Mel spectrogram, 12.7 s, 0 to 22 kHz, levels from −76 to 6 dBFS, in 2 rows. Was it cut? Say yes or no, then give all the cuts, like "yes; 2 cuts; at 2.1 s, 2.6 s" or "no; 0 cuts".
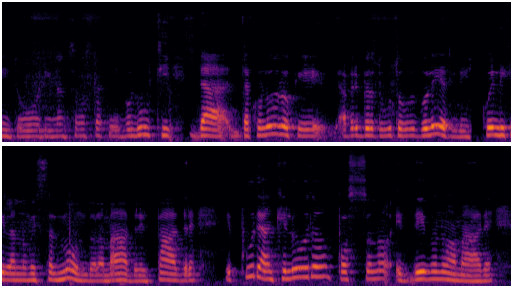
yes; 3 cuts; at 2.3 s, 3.1 s, 5.9 s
